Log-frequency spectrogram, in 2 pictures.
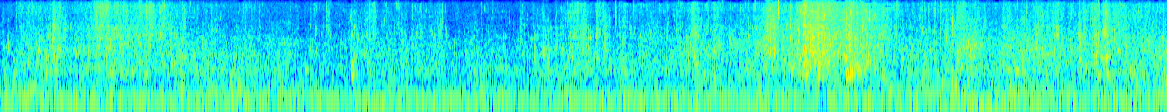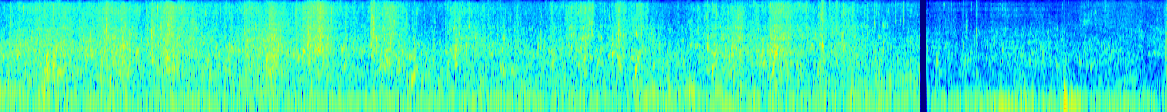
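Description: Waterfront marina ambience: a steady low hum and rumble with wind on the microphone and water lapping, louder for a moment about eight seconds in. The sound cuts off abruptly and restarts about two seconds before the end.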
